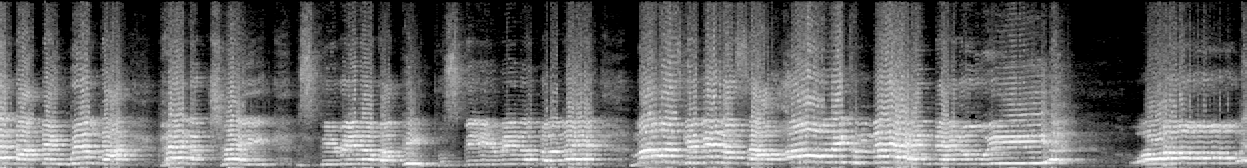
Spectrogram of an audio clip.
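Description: A woman singing solo and unaccompanied, in sustained phrases with short breaks between them. Her voice drops out briefly about eleven seconds in and then comes back.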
